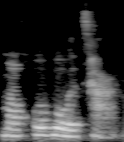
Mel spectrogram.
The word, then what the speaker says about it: Mahobotsha: yeah, so my surname currently is pronounced Mahobotsha. So it has like a child at the end instead of Shah.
